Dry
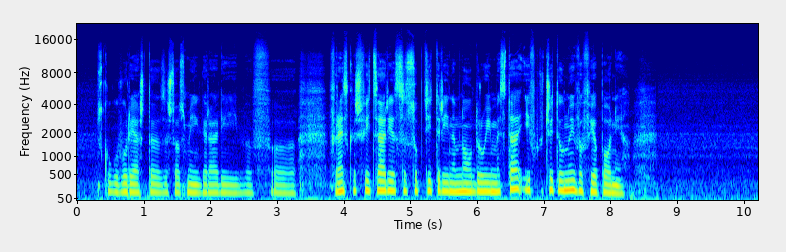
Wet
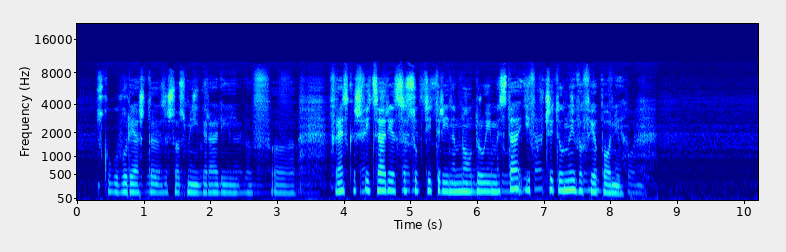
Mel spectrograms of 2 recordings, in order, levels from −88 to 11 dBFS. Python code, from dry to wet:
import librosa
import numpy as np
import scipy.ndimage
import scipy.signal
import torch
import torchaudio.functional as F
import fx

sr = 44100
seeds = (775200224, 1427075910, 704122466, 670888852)

y = fx.freq_compress(x, sr, knee_hz=2600.0, ratio=1.5)
y = librosa.effects.preemphasis(y, coef=0.97, zi=[0.0])
y = y + 10.0 ** (-15.0 / 20.0) * np.pad(y, (int(362 * sr / 1000.0), 0))[:len(y)]
y = y * 10.0 ** (5.0 / 20.0)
